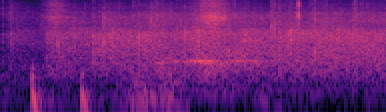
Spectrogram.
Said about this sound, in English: Now I'm scanning the room, and I'm watching some of y'all clap that you've been baptized.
